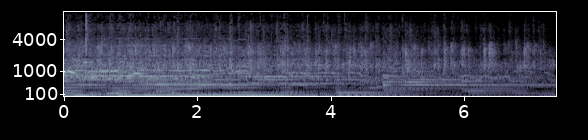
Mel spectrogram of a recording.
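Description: A church audience claps in praise to the Lord, a dense, crackling wash of applause that holds at a fairly even level, with sustained low keyboard or organ chords playing underneath and no voices.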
